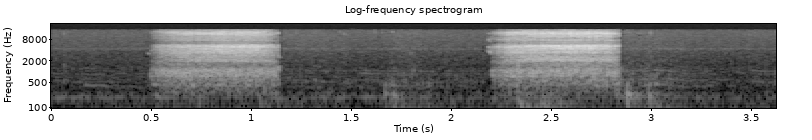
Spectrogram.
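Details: Barn owl nestlings, 10 June 2023, competing for scarce food in a brood of uneven ages. Two loud, breathy hissing screeches, each lasting over half a second, with quiet rustling in the pause.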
